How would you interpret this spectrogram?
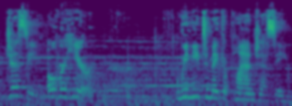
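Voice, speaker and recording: An actress voicing an earnest, eager female agency researcher who plans out loud and sighs softly. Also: a little high, animated, over music. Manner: earnest, rapid planning with soft sighs. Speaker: video game character. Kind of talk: cutscene dialogue.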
